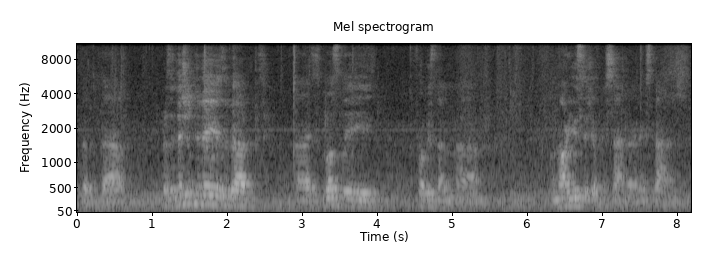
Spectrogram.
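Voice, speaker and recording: A man with a Romanian accent giving a technical conference talk, halting with many fillers and restarts. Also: medium pitch. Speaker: conference speaker. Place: large echoey conference room. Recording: echoey room audio, distant mic, background noise.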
